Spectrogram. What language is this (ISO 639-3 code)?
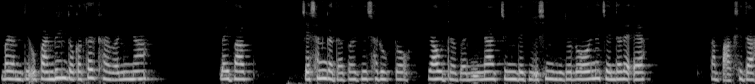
mni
